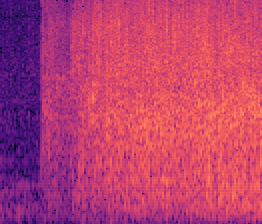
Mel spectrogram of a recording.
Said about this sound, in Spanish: Aplaudan los que no son de España.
